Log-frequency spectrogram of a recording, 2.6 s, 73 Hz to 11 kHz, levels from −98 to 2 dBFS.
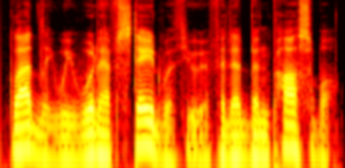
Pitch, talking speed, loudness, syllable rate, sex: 100 Hz, 280 wpm, -18 LUFS, 6.3 syllables/s, male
